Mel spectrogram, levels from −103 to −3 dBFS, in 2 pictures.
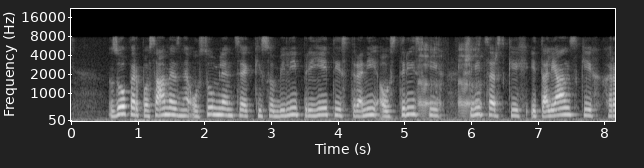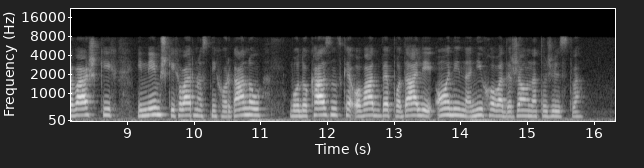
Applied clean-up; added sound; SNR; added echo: none; Burping, eructation; 13 dB; none.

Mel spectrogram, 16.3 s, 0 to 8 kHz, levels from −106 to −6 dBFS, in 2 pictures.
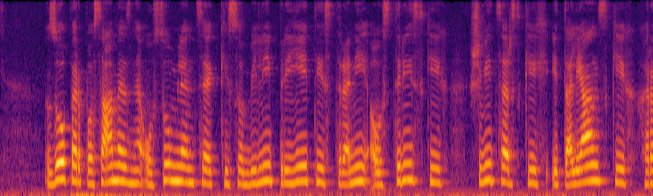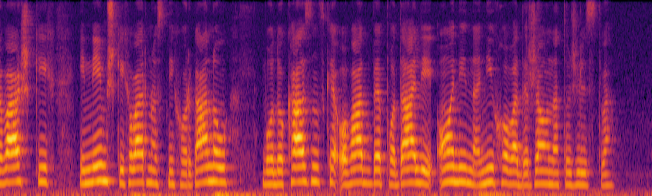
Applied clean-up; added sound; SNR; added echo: none; none; none; none.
